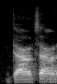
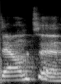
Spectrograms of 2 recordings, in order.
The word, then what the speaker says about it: Downton: with that uh ian downtown abbey i've heard of it but i've not watched it that's the same thing it's downtown it's not downtown yeah there's no w on the second syllable but but yeah and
